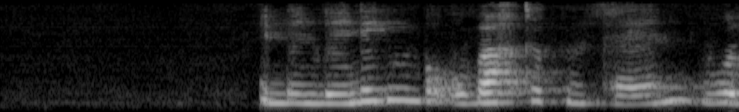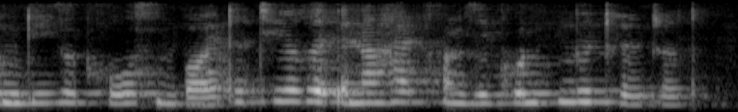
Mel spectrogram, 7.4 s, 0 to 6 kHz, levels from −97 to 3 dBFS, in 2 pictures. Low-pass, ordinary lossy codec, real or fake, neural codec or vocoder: 5.4 kHz; none; fake; codec, 44.1 kHz, 2.6 kbps, SNAC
